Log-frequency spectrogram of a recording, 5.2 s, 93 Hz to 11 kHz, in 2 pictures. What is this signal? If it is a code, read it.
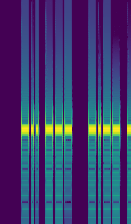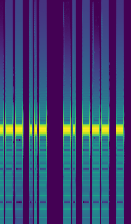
Morse code, heard as a keyed tone, about 25 wpm, 700 Hz. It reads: DO YOU NOT
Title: Sentences from Top 1000 Words - Review Part 3 - 25wpm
